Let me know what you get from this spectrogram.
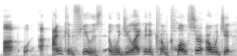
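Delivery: high, loud, confused American; standard American accent. Acted. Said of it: "sorry for the standard American accent every time I do it".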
